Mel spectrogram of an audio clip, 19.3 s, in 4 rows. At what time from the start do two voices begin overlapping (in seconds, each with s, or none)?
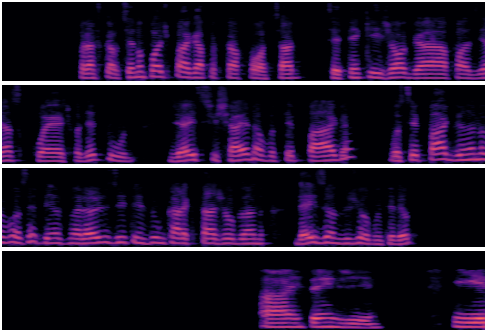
none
